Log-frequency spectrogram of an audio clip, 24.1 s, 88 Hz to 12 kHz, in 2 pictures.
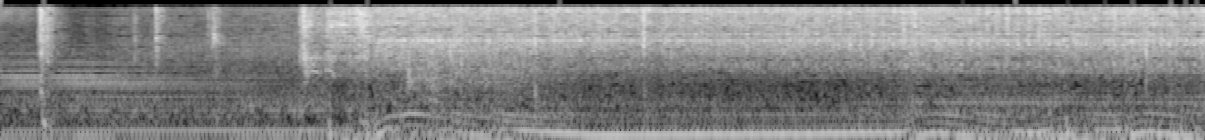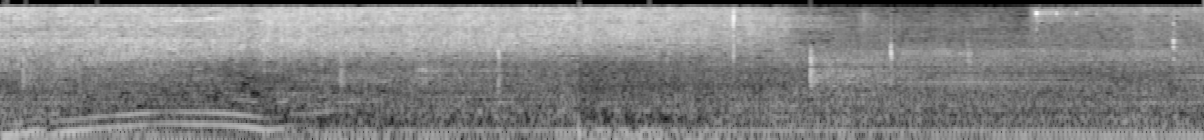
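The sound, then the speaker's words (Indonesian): A used 1990s car's mid-pitched engine idles and revs as it drives off after refuelling. The loud steady drone is broken by a few rising and falling rev sweeps under constant road-like noise. “Setelah mengisi bensin, kami pun mulai tancap gas pulang ke Bandung.”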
